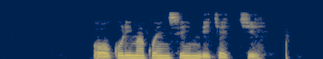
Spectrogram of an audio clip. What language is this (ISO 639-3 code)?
lug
